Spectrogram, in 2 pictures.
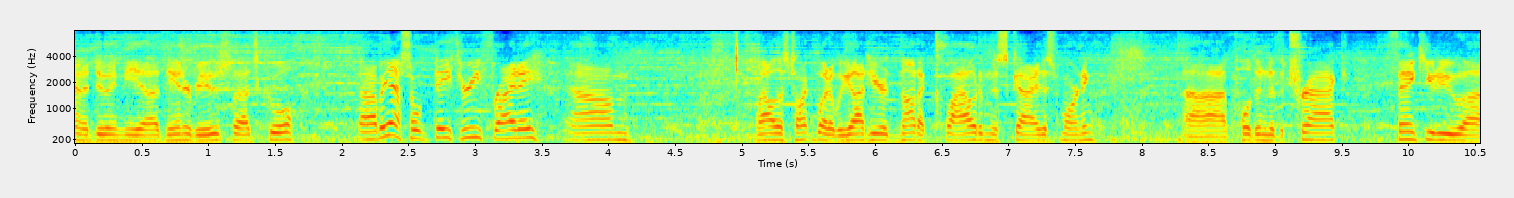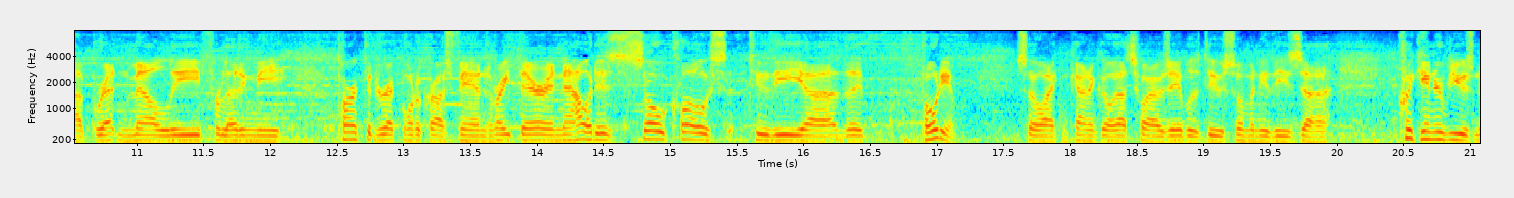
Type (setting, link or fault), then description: setting, outdoors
